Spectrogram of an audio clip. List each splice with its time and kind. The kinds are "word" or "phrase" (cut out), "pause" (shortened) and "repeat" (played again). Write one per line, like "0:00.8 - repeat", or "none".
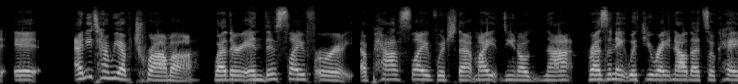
0:05.8 - pause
